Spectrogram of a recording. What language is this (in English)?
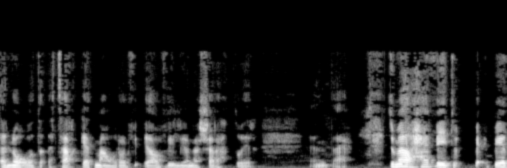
Welsh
